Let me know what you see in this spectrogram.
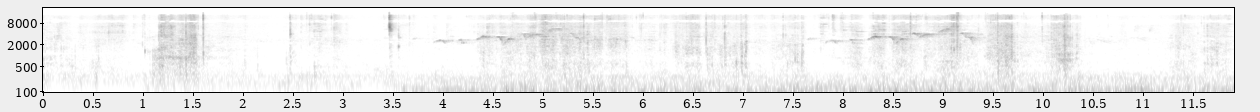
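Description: A large knife cutting up a whole grilled chicken on a banana leaf: a string of short crackles and taps as the blade goes through the crisp skin and meat, with birds chirping in the background. A low steady rumble sets in a few seconds in.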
